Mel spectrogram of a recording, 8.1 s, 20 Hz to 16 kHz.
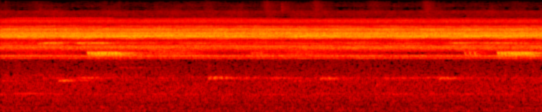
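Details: Empress cicada, known as the 6 o'clock cicada, calling in Borneo rainforest: an intense continuous shrill whine. Brief trilled bursts and faint lower whistles come and go underneath.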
